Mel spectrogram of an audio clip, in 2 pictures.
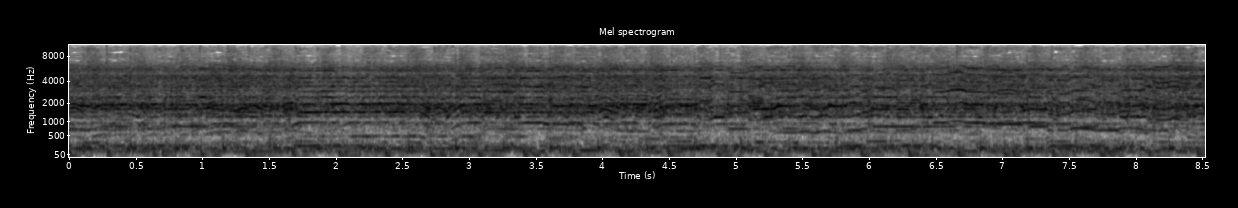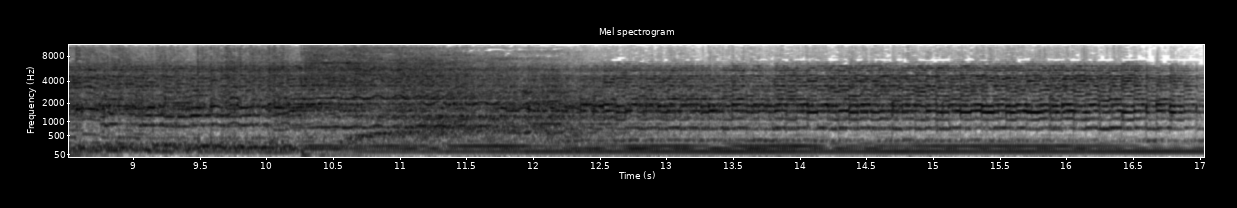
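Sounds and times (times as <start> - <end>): drums keeping fast beat: 0.0 - 14.0
bass: 0.0 - 17.0
distorted electric guitars: 0.0 - 17.0
guitar melody: 0.0 - 17.0.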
